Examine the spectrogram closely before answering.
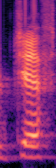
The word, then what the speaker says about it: GIF: medicine this is a gif of a or jiff depending on how you say it of a newt and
